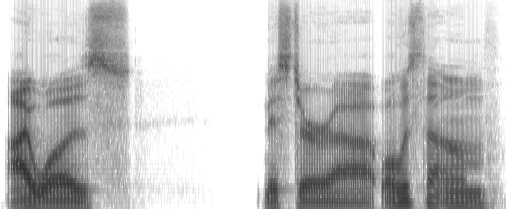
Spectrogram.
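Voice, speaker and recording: A man's voice: low voice, slow pace, fairly bright tone, clean tone, no echo, studio quality. A man co-hosting a podcast in casual chat, joking and laughing often as he rambles. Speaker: podcast co-host.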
